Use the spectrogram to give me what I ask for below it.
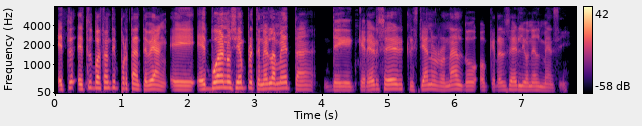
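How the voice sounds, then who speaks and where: A man's voice: on the high side, moderate pace, few pauses, bright, forceful tone, smooth, no echo. A man hosting a live English class, stressing his points by repeating them. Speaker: English teacher and host.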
